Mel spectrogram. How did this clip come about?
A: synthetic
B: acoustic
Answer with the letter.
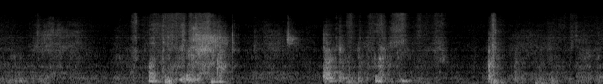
A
